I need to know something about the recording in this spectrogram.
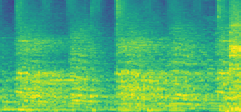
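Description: Dramatic trailer score: a choir singing over sustained orchestral backing, thinning out about halfway through.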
